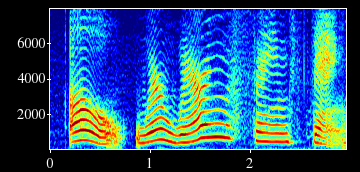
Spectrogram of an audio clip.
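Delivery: snotty, high-pitched bratty tone. Retelling what the fake friend said, imitating a bratty tone. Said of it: "with, like, a bratty accent".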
